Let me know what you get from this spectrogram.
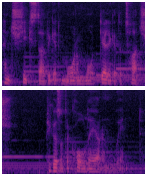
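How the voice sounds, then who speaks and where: A man's voice: fairly low pitch, creaky. A man reading a scripted story as an amateur narrator, stumbling and repeating words as he goes. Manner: halting read with stumbles and repeats. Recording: roomy echo with music behind. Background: music.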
